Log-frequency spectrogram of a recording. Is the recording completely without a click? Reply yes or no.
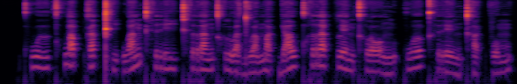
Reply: yes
